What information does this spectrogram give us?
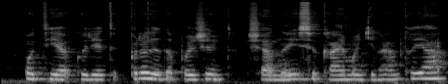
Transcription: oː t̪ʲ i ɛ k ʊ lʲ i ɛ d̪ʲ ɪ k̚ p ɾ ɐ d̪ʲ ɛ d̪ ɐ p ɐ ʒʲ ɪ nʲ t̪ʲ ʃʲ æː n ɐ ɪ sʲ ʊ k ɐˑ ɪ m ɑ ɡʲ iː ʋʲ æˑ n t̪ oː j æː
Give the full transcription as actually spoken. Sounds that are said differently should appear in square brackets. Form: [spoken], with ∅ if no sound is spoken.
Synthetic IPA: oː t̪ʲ i ɛ k ʊ [ɾʲ] i ɛ [t̪ʲ] ɪ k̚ p ɾ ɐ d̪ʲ ɛ d̪ ɐ p ɐ ʒʲ ɪ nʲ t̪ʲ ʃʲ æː n ɐ ɪ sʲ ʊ k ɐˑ ɪ m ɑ ɡʲ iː ʋʲ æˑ n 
